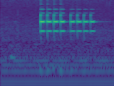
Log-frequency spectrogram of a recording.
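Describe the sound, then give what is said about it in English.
A phone alarm ringtone going off on waking chirps out eight quick electronic beeps in two rapid bursts of four, clear, over a low steady background hum with no one talking. “you gonna let it ring on your roommates too?”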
